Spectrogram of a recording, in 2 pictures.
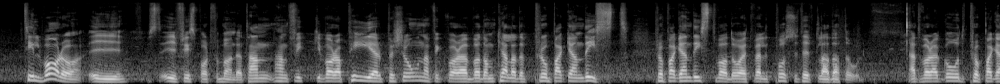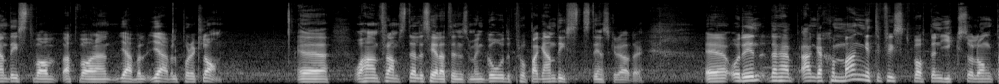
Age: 30-49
